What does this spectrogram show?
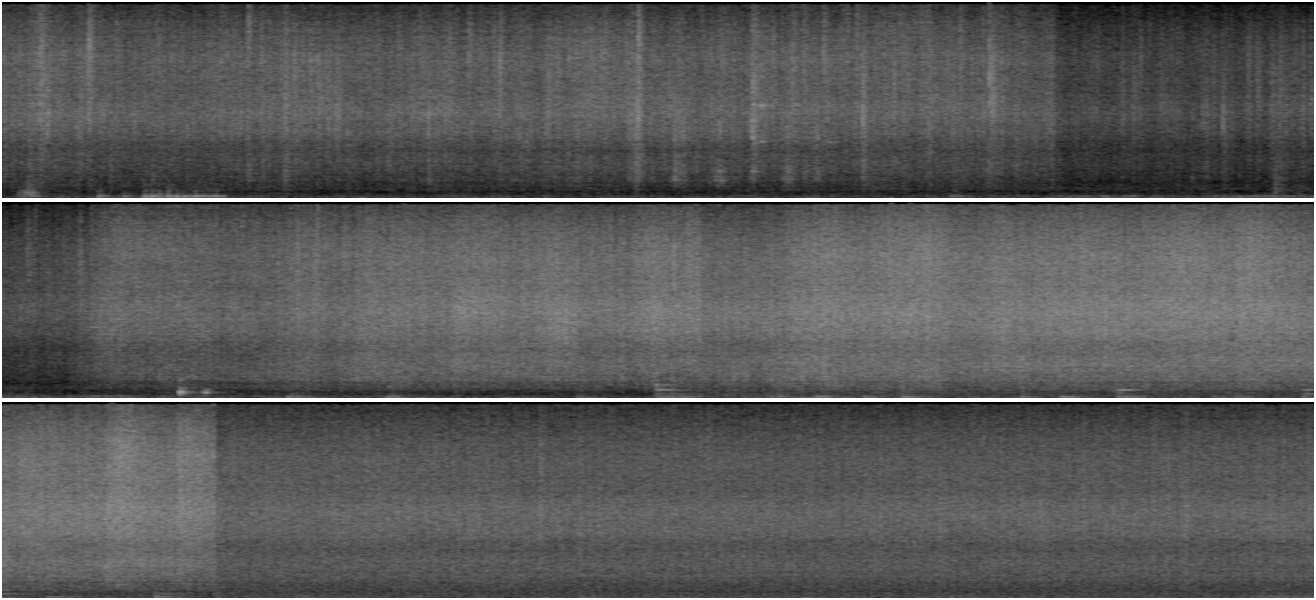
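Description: Diced vegetables frying in oil in a wok, a steady sizzle with spoon stirring. About a third of the way in, raw chicken pieces go into the pan and the sizzle gets much louder, then drops back suddenly about two thirds of the way through.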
